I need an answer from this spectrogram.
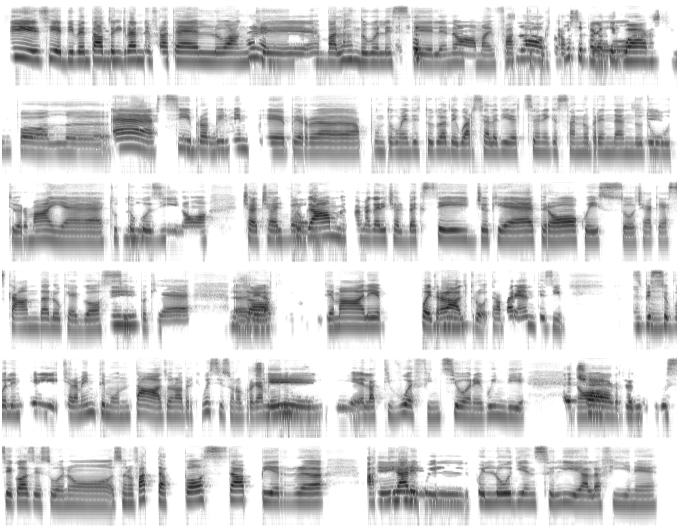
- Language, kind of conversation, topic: Italian, unstructured, Ti dà fastidio quando i programmi si concentrano solo sugli scandali?
- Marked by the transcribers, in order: distorted speech; drawn out: "anche"; "Stelle" said as "stele"; tapping; "cioè" said as "ceh"; other background noise; static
